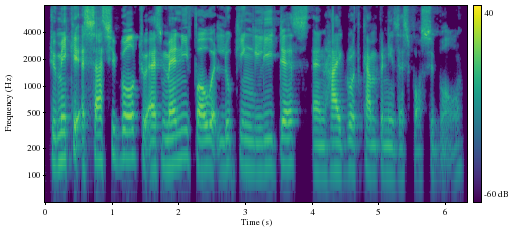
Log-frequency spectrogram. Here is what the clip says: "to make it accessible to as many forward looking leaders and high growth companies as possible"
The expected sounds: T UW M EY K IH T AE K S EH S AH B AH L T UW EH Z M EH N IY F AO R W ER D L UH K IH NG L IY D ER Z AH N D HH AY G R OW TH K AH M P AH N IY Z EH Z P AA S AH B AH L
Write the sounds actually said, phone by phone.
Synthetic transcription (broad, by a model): T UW M EY K IH T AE S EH S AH B AH L T UW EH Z M EH N IY F AO W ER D L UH K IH NG L IY D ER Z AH N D HH AY G R OW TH K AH M P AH N IY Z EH S P AA S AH B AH L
